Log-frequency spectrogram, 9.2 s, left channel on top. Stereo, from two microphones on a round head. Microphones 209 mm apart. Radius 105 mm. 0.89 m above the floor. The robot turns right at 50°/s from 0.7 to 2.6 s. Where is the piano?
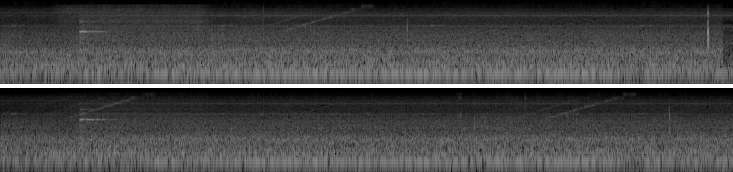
25° left (ahead or behind), 3.5 m; by 1.3 s 40° left (ahead or behind), 3.5 m.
